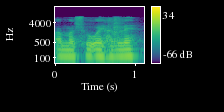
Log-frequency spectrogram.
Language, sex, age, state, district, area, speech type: Manipuri, male, 30-45, Manipur, Imphal West, rural, spontaneous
